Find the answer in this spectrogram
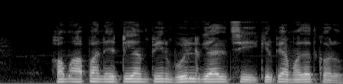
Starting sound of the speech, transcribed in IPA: h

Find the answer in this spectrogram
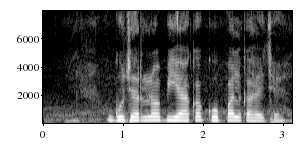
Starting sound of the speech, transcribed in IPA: ɡ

